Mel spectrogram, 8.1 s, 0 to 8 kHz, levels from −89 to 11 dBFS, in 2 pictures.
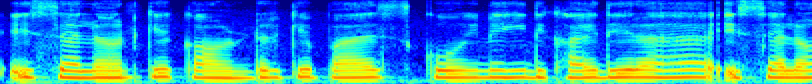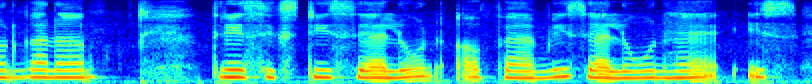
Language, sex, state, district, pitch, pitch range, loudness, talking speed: Hindi, female, Jharkhand, Ranchi, 250 Hz, 240-255 Hz, -16 LUFS, 175 wpm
